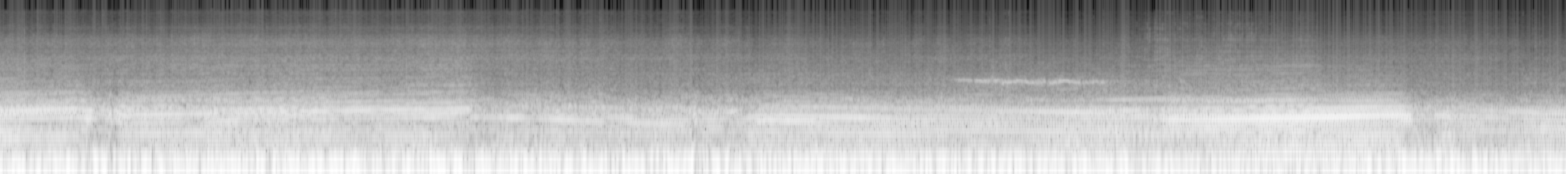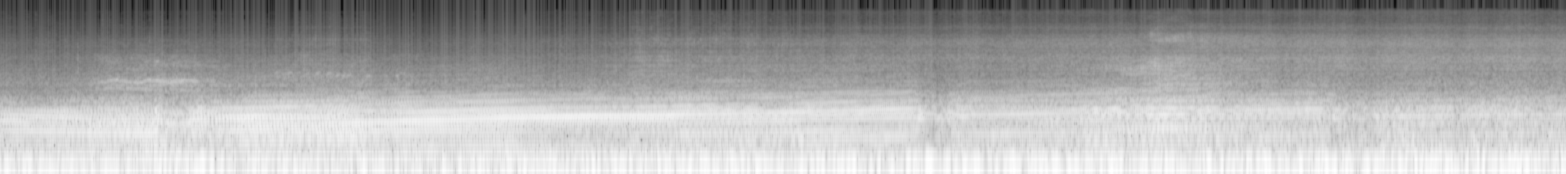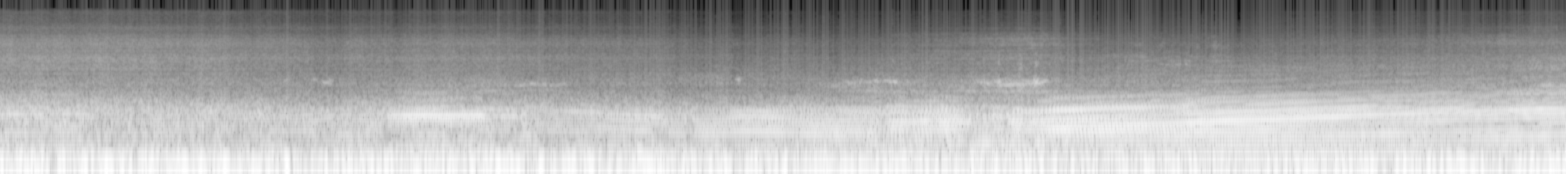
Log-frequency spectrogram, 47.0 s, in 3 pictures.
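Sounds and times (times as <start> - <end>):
car engine revving hard: 17.6 - 32.3.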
